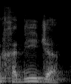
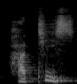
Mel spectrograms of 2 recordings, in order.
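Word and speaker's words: Hatice: it you know I came across the name Khadijah in Turkish some people spell it h a t i c e I would say hatis for that no it's actually Khadija in Turkish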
